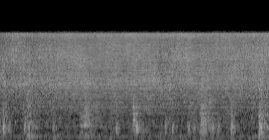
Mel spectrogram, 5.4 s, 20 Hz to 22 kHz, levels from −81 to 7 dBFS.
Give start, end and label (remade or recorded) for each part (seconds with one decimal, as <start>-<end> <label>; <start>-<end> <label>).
0.0-1.2 recorded; 1.2-3.1 remade; 3.1-3.7 recorded; 3.7-4.8 remade; 4.8-5.4 recorded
